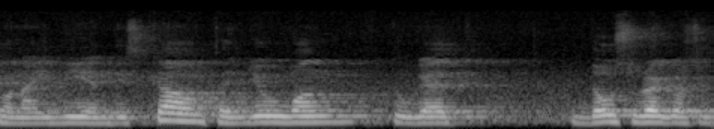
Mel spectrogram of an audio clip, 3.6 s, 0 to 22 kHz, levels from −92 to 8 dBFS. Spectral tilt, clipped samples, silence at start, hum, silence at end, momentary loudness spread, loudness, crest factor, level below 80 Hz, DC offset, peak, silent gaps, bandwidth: -8 dB/octave; under 0.1%; 0 s; none; 0 s; 11 LU; -29 LUFS; 18 dB; -82 dBFS; under 0.1%; -10 dBFS; none; 12.5 kHz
